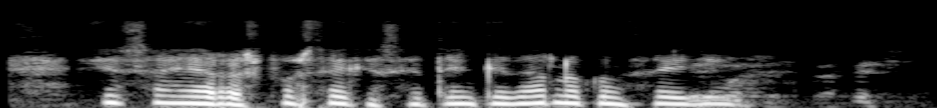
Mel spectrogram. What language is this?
Galician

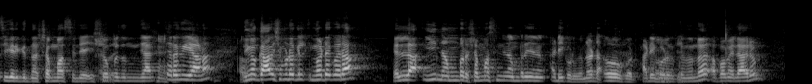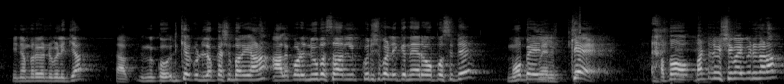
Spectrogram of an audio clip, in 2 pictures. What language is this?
Malayalam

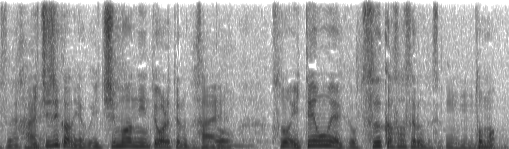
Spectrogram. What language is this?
Japanese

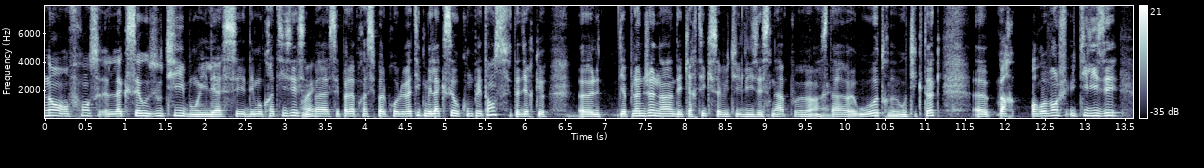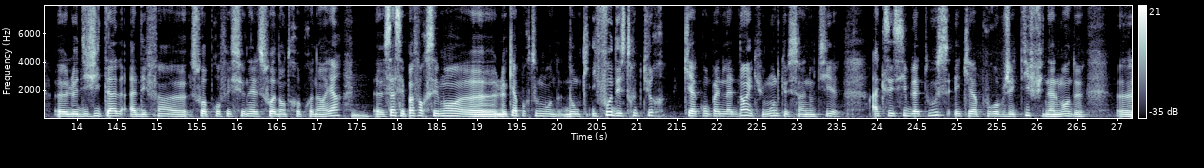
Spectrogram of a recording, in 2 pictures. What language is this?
French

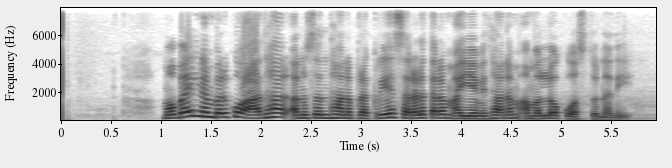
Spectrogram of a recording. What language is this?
Telugu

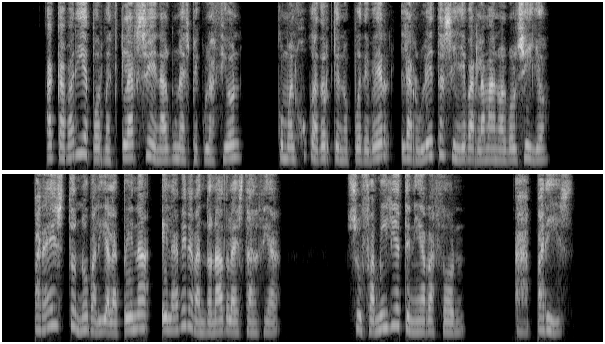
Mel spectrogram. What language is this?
Spanish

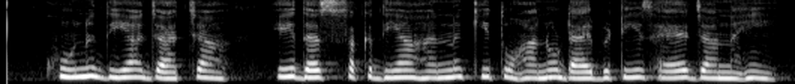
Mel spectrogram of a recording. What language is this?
Punjabi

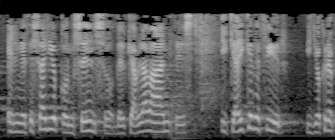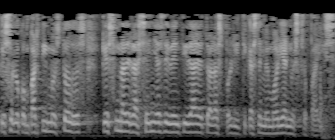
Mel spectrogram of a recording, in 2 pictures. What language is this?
Spanish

